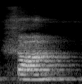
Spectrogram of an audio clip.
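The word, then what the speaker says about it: 四: मतलब होता है 2, शान 3, शी यो योन मतलब 4। तो यहां पे देखिए, यहां पे 4 का टोटल 3 प्रोनाउंसिएशंस है। एक है शी, यो और योन, लेकिन इसका यूजेस अलग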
